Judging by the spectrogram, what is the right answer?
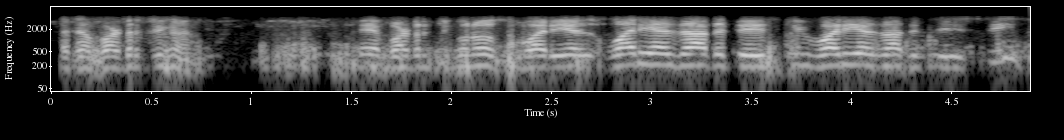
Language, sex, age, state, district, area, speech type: Kashmiri, male, 18-30, Jammu and Kashmir, Pulwama, urban, conversation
